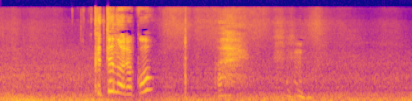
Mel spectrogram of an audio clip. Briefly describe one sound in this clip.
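A young woman laughs briefly close by.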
